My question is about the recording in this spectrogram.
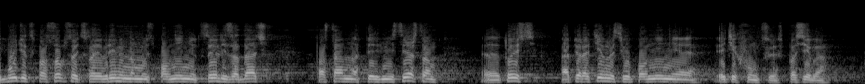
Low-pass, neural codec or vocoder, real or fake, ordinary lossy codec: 7.2 kHz; none; real; MP3, 48 kbps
